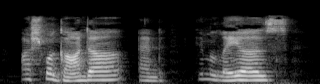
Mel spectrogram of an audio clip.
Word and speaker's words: Himalayas: literally anytime it has to do with the pronunciation of an Indian word I'm the one who's being corrected like ashwag gandha and Himalayas it's Himalayas and it's ashwag gandha I feel like every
